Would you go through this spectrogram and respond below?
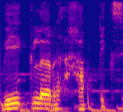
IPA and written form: vɛˌhɪkjʊlər ˈhæptɪks (vehicular haptics)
